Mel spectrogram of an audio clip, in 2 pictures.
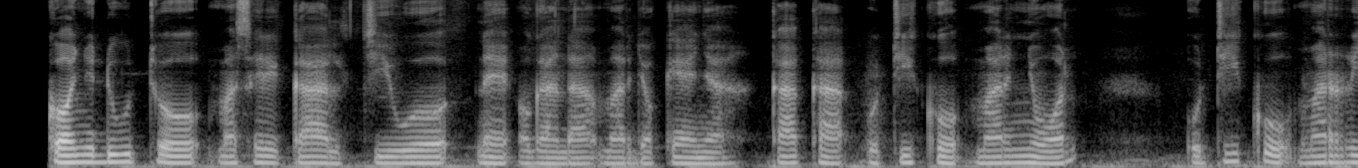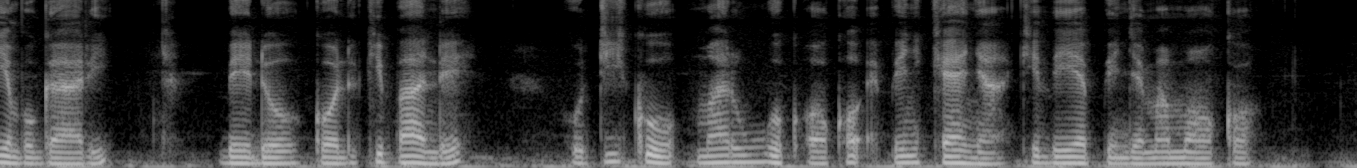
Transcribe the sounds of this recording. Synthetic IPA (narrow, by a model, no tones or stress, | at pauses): kɔɲdutʰomasɛɾɪkalt͡ʃiwonɛʔɔɡandamard͡ʒɔkɛɲa | kakaotikʰomarɲʊwɔl | otikʰomarːɪemboɡaɾi | bedokɔdkipande | otikʰomarwokɔkɔʔepɪɲkʰɛɲakɪd̪ɪɛpiɲd͡ʒemamɔkɔ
